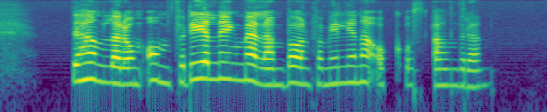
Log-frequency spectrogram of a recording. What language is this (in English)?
Swedish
